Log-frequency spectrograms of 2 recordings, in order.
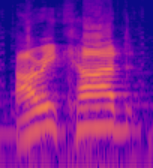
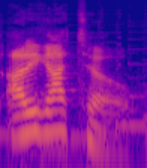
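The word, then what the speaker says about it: ありがとう: Ariad. No, it's Ariato.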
